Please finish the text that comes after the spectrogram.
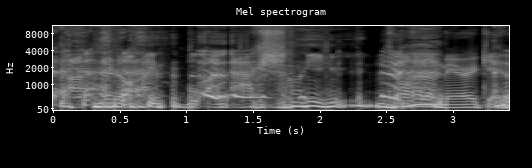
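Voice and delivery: laughing through a retold protest; amused retelling. Retelling the actor's protest to co-hosts, laughing.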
